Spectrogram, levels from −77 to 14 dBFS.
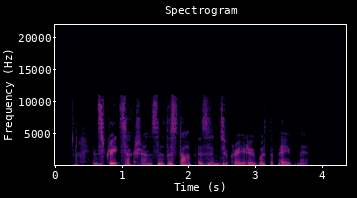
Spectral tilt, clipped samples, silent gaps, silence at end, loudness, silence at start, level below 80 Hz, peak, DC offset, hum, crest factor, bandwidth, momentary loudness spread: -4.5 dB/octave; under 0.1%; none; 0.6 s; -38 LUFS; 0.25 s; -48 dBFS; -16 dBFS; under 0.1%; none; 22 dB; 11.5 kHz; 18 LU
